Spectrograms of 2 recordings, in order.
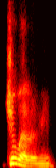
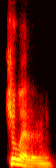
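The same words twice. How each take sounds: Both takes have the same delivery.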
